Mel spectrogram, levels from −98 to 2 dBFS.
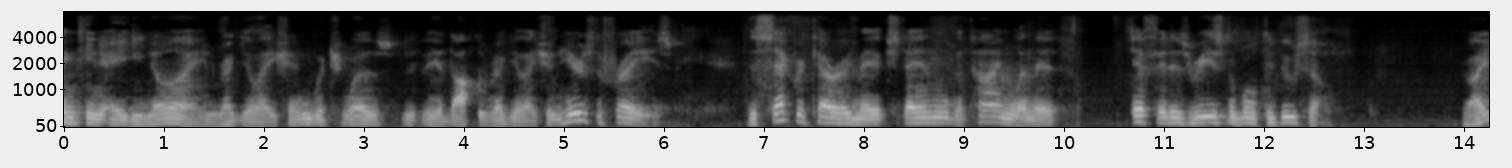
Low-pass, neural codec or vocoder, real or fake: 7.2 kHz; codec, 16 kHz, 2 kbps, X-Codec, WavLM features, trained on Multilingual LibriSpeech; fake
